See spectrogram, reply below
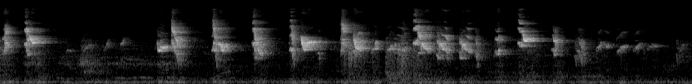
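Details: Ngriwik song from a cucak kombo, the greater green leafbird: a nearly continuous stream of harsh chirps and warbled twitters, running at a fast, uneven pace.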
